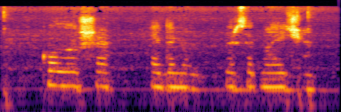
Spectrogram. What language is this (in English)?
Western Mari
